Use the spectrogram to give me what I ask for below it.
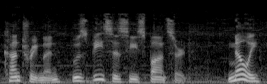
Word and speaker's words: Ngoy: An ambitious Cambodian refugee named Ted Ngoy was building a vast network of donut shops and staffing them with hundreds of countrymen whose visas he sponsored. Ngoy, the G is silent, started in La Habra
